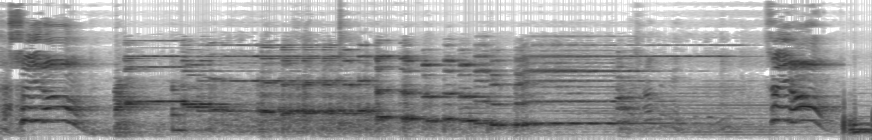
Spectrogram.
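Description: A live blues band, with an electric organ holding sustained chords that step down in pitch over several seconds. Short, louder band passages come at the start and again near the end.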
